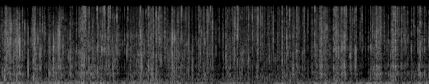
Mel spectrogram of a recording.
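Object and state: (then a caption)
Plastic film toy package. A small, colourful, printed plastic-film bag holding a squeeze toy is handled and crinkled with the fingers in front of a binaural microphone. Dense, bright crinkling and crackling fills the whole clip in quick overlapping bursts, with almost no low end and no ringing after each crackle.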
